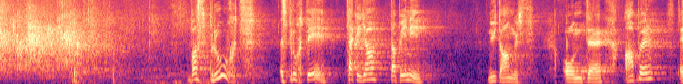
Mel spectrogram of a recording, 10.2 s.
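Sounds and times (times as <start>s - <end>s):
audience applause: 0.0s - 2.5s
speech: 2.9s - 6.5s, 7.3s - 10.2s.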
